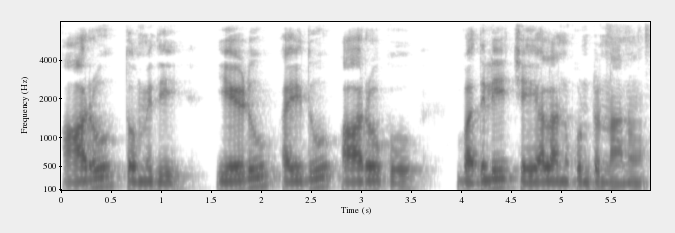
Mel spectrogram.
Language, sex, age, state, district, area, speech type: Telugu, male, 18-30, Andhra Pradesh, N T Rama Rao, urban, read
